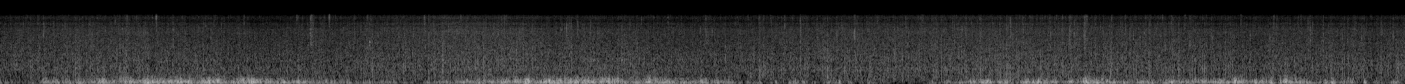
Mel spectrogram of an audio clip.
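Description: Rain falling on the open sea and a small bamboo outrigger boat, a steady hiss, with a low rumble that swells and fades every few seconds.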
